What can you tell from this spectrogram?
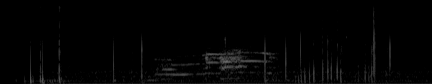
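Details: Pet cat at a sliding door meowing while watching an outdoor rabbit, wanting to go out to it; a few drawn-out harmonic meows, some rising and falling, mixed with sharp clicks and taps against a steady low hum.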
